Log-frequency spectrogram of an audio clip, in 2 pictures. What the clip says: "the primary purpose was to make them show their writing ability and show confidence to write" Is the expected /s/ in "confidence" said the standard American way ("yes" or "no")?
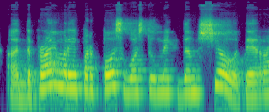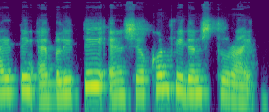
yes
